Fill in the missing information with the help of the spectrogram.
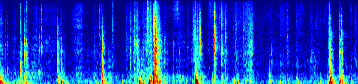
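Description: A router insert plate is handled and set down into its opening in a homemade router table top, making a string of irregular knocks and clunks. The loudest come about three seconds in and again near the end.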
